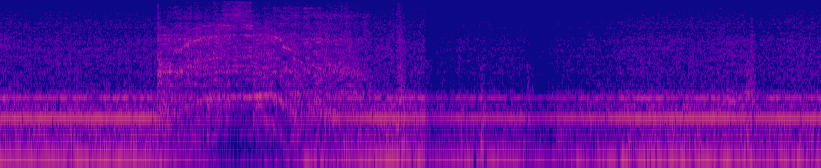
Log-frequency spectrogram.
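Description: DeWalt miter saw running and cutting through a thin strip of wood, with a stretch of cutting noise from about one to two and a half seconds in, over a steady motor hum.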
